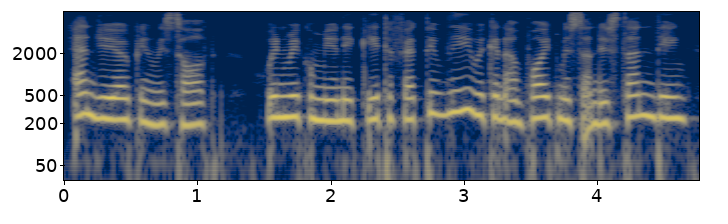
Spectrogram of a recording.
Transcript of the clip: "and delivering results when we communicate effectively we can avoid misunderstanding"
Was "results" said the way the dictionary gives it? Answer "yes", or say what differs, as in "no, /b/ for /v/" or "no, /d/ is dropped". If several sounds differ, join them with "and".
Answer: no, /s/ is dropped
